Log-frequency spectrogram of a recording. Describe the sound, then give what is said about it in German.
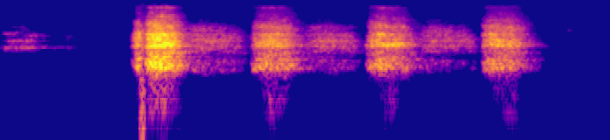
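A person pants rapidly through the mouth like a dog as a breathing exercise, four loud, breathy huffs in a steady rhythm, with no talking. “Oder durch den Mund schaut noch bescheuerter aus, wie so ein Hund.”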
